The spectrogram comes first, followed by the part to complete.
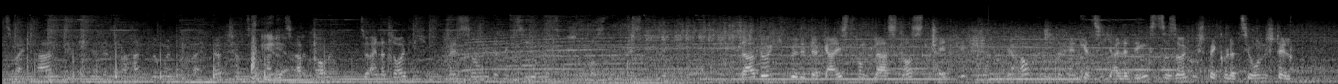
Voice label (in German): Radionachrichtensprecher; In Geheimer Mission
